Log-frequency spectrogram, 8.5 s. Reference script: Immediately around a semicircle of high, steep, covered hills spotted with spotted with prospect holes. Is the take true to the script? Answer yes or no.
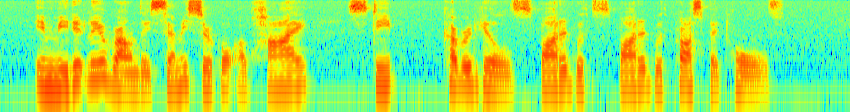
yes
